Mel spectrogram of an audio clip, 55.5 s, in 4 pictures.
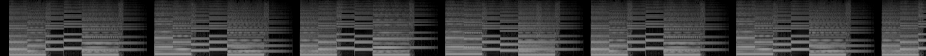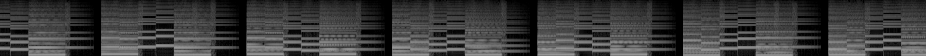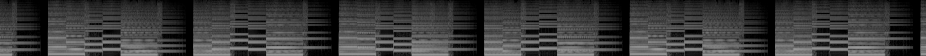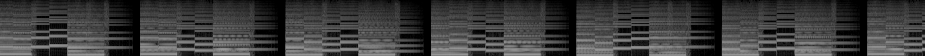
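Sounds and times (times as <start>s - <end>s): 
Game Boy RPG town music: 0.1s - 55.5s.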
